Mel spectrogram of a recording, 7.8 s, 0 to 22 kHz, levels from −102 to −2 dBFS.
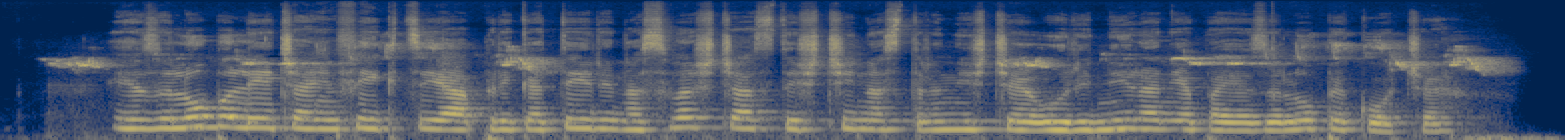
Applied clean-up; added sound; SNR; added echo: neural mask model Resemble Enhance denoiser.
